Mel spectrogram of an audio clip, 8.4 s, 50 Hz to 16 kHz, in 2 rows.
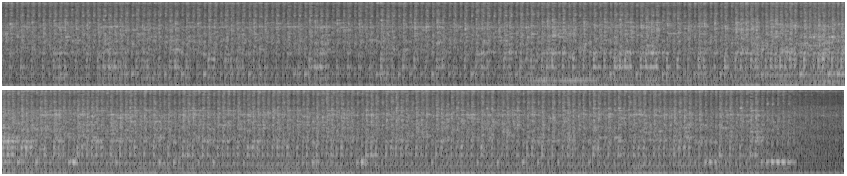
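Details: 1985 Yamaha Moto 4 single-cylinder on its old carburetor, warmed up and on choke: low, uneven idle beat that sags and wavers as if about to cut out; rough stumbling idle, owner blames the old carburetor and plans to replace it.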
